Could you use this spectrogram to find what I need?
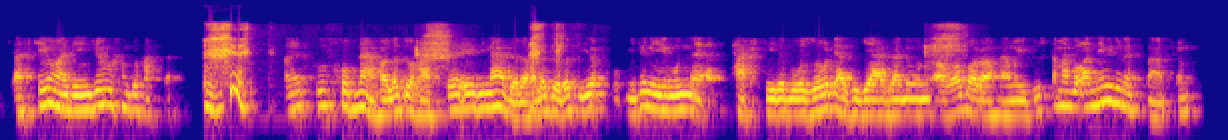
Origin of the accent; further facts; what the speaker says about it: Mashhad, Razavi Khorasan, Iran; moved away as an adult; now in Canada; اهل مشهدم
